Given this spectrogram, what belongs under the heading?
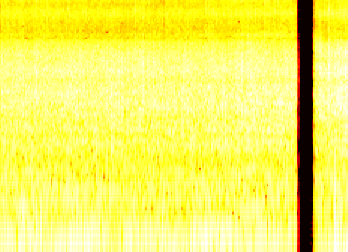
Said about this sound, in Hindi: अब हम डालेंगे अपने कटे हुए आलूओं को, या गेंठी, एक जो पहाड़ी आलू बोल सकते हैं इसको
